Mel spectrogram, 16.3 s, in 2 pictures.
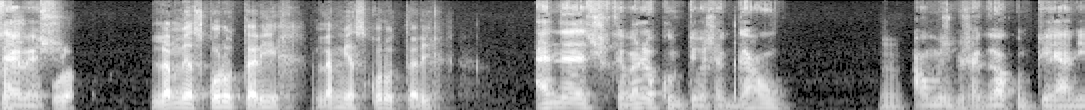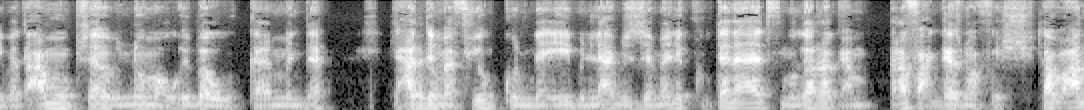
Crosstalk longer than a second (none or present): none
